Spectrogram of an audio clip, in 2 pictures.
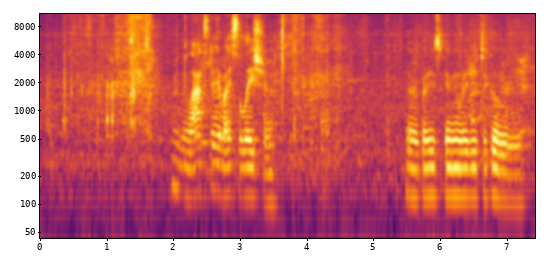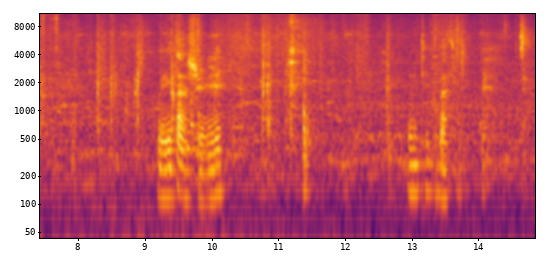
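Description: A young man talks close by, in a lively way.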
